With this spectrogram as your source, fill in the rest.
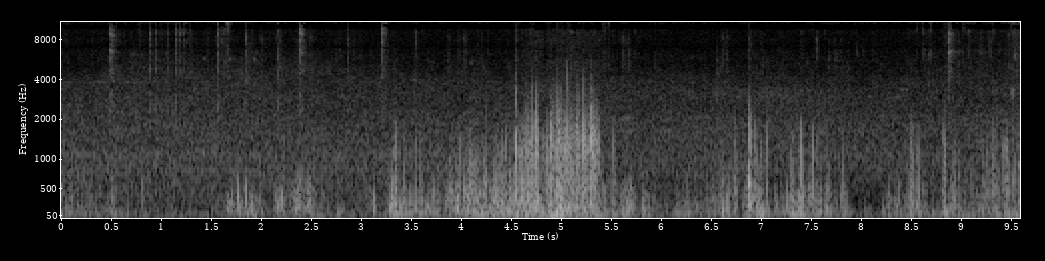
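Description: Wind gusts and buffets outdoors by open water.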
